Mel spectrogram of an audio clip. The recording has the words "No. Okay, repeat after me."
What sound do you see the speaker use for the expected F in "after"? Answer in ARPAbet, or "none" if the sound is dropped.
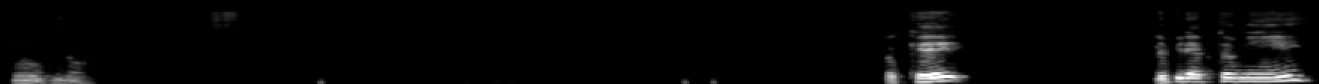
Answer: P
